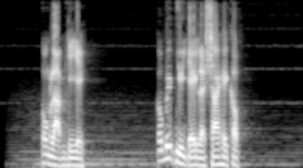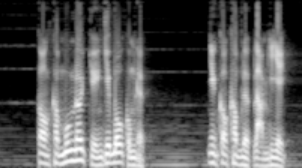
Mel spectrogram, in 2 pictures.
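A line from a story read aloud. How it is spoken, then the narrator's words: Angry shout. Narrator (Vietnamese): Bố Ratana tức giận quát lên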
